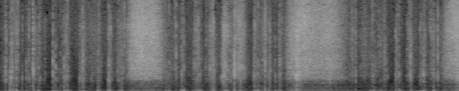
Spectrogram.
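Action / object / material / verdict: scrape / foam roller / foam / none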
